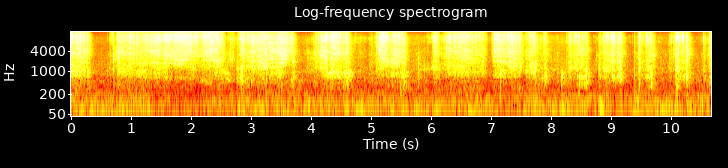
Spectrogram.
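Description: A sticky paper lint roller held in the hand is rolled and rubbed over the sleeve and chest of a black faux leather jacket being worn. Repeated bright, sticky crackling bursts are heard as the tape lifts off the synthetic leather, separated by brief quieter pauses.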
